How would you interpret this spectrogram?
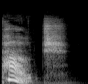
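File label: "pouch", British English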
